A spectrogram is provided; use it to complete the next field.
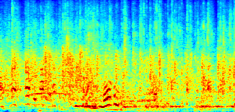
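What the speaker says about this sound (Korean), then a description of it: "여러분 서서 박수 한번 차." A standing audience at an evening humanities lecture applauds together, a steady dense clapping that fills the room, with voices talking over it throughout.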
